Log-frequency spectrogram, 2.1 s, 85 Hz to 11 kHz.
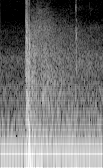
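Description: A grenade bursts against a vehicle in Arma 3, one sharp blast up close followed by a short rumbling tail over a steady engine hum.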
